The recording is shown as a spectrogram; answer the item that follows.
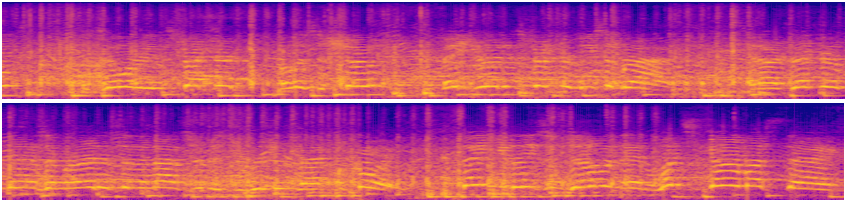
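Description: An announcer's voice over a stadium PA, reading on through the band's staff credits, with music playing under it.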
